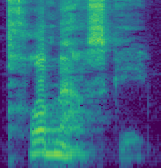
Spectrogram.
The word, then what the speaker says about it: Klemaske: Everyone loves to add an N in there, but it's Klemaske.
